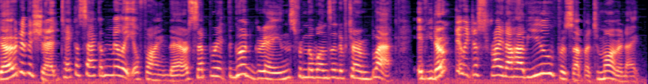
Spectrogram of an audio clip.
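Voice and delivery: put-on loud, menacing old witch; witch threatening. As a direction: threaten her like a hungry hag. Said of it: "she ordered".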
